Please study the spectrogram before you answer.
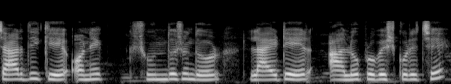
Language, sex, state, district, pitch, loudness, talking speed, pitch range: Bengali, female, West Bengal, Alipurduar, 230 Hz, -16 LUFS, 120 wpm, 220-240 Hz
